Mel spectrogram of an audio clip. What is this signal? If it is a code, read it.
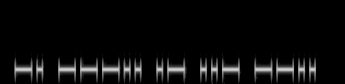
Morse code, heard as a keyed tone, about 22 wpm, 700 Hz. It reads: N8AUZ
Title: USA Call Signs - 5 Characters - 22wpm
